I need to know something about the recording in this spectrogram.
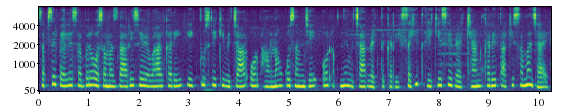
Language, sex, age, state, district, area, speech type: Hindi, female, 30-45, Madhya Pradesh, Jabalpur, urban, spontaneous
